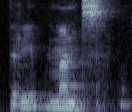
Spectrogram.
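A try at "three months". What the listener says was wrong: There is s, so we have to pronounce s. If you remember, if there is s after any word, 3 months. Months. Months. Months.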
